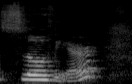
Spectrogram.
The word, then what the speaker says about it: Slóðir: It is an Icelandic word for the name, but the name to my knowledge is pronounced Slóðir, which is Icelandic for trails.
